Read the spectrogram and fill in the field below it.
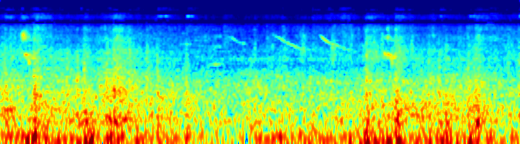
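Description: A long freight train rumbles past, its wheels clattering rhythmically over the rail joints.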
